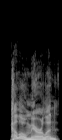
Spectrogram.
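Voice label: "hello", male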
